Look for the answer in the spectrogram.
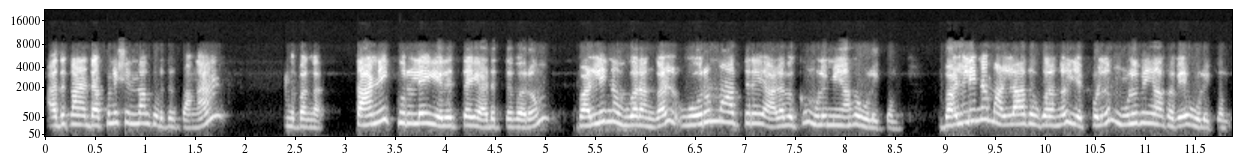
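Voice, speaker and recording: A woman with a high-pitched voice teaches grammar in a steady classroom manner. She keeps checking in with her students as she explains. The recording is dry and a little dull, as if made close to the mic in a small quiet room. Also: no echo. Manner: checks in constantly with "okay-ngala?", mixes in English words. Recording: dull, slightly muffled sound.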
